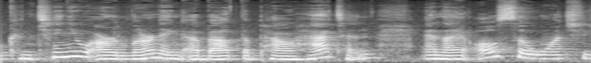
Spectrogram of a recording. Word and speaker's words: Powhatan: i was growing up we always said powhatan but we've heard lately that the powhatan people prefer the pronunciation powhatan so that's what i'm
